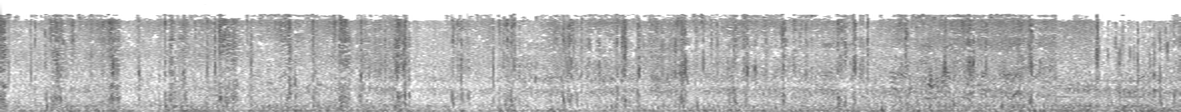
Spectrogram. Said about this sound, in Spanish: Granizo del tamaño de pelotas de ping-pong es lo que vivieron ayer los vecinos del municipio albaceteño de Villatoya. Así sonaba pisar el hielo caído del cielo.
